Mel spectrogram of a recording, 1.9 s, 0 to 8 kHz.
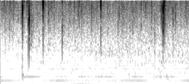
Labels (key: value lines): label: biophony, midshipman
recorder: SoundTrap 500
